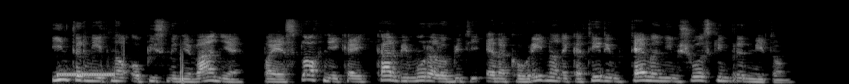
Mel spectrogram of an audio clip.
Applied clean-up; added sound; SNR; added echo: classical method Wiener filter.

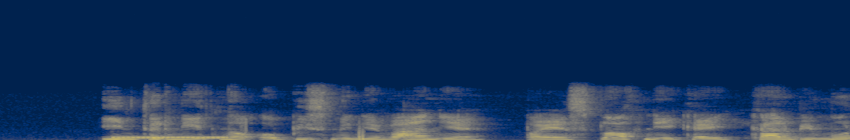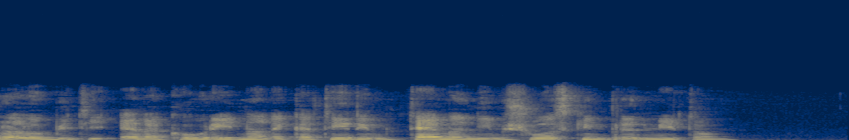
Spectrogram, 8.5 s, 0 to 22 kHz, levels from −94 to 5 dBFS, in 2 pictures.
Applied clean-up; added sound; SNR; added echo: none; Telephone; 9 dB; none.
